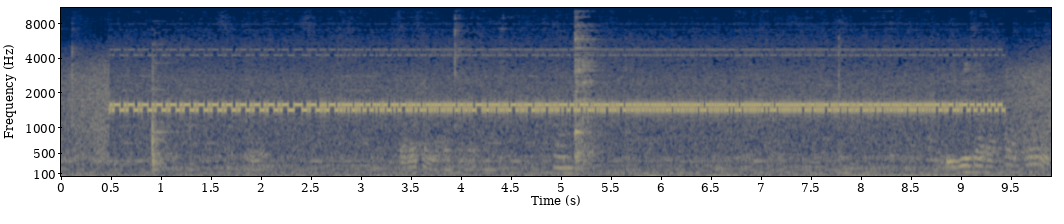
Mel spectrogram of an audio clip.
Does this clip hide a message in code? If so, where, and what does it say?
Yes: NAVTEX (SITOR-B), 100 baud, 170 Hz shift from 0.5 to 9.4 s, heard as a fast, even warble, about 1500 Hz centre, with radio static and the noise of a restaurant. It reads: ZCZC WA61 NAV WARNING 23. WRECK IN PSN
